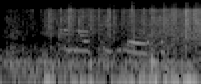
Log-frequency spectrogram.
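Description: Gritty crunching and scraping that builds from about a second and a half in, as a stone roof roller is dragged across a packed-earth roof. Faint voices or animal calls come before it.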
